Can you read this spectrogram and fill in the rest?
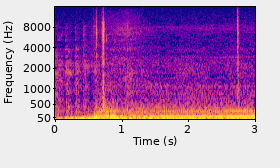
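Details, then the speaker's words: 2017 Ram 2500HD after replacing the TIPM to cure a parasitic battery drain: quick crank, then a steady, even low rumble with no stumble and no dash warnings; normal start. "there we go that's good news it does seem to be running fine and again i'm not seeing any other warnings coming from the dash here"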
